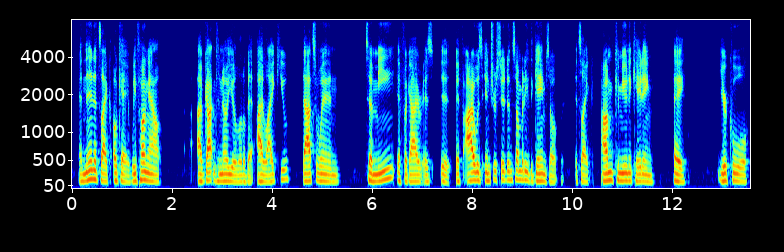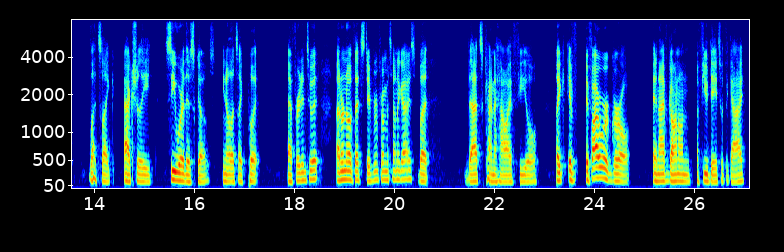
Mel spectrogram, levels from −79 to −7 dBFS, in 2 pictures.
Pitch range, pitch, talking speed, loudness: 120-145 Hz, 130 Hz, 205 wpm, -25 LUFS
